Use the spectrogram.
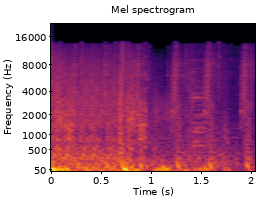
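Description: Enemies shooting in the Metro 2033 video game: a dense, continuous volley of gunfire with repeated sharp thumps, loud and close, with no talking.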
